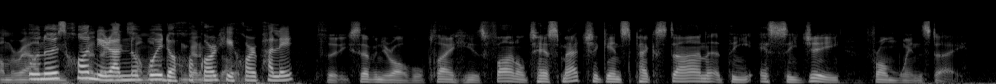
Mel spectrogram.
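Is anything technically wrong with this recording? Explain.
No, nothing is technically wrong with this audio.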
